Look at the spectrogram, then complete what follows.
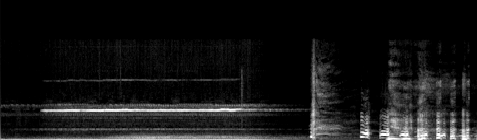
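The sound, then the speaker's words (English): A mouse howls into the sky to claim its territory: one thin, high-pitched whistling tone held steadily for about three and a half seconds over a low hum, then a sharp click and a few bursts of people chuckling. “That was his tiny scream. Yeah, they howl.”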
